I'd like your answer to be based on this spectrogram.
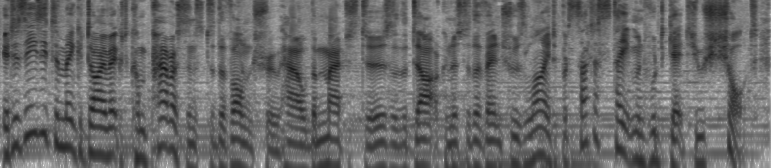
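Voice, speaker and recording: A man hosting a tabletop roleplaying lore guide, reading scripted explanatory narration. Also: medium pitch. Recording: voice over loud music bed. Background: music.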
